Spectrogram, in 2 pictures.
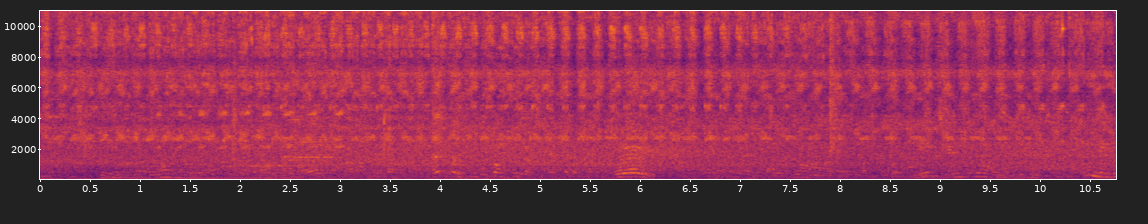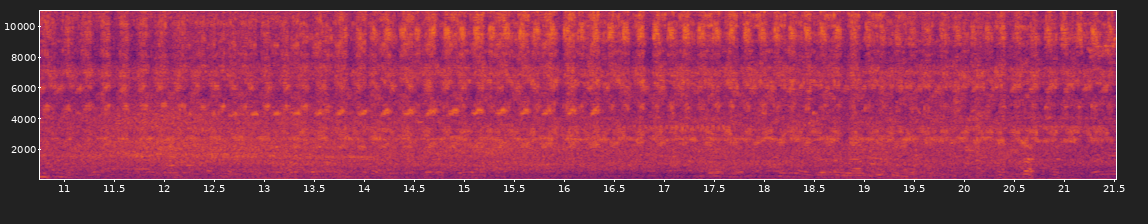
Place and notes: South Xizang Road, Shanghai - Bird and flower market
walk in the Bird and flower market, Binaural recording, Zoom H6+ Soundman OKM II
